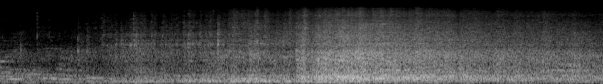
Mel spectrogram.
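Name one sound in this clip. Stretcher wheels roll across pavement close by.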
